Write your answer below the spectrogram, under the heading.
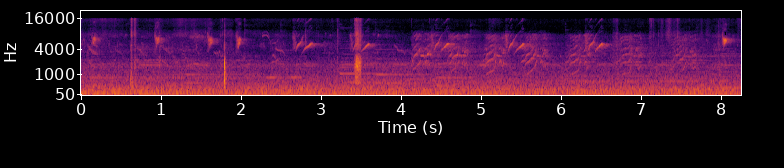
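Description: Small birds chirping in dense bushes and trees, many short downward-sweeping calls that grow busier in the second half, with a couple of sharp clicks about two and three and a half seconds in.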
